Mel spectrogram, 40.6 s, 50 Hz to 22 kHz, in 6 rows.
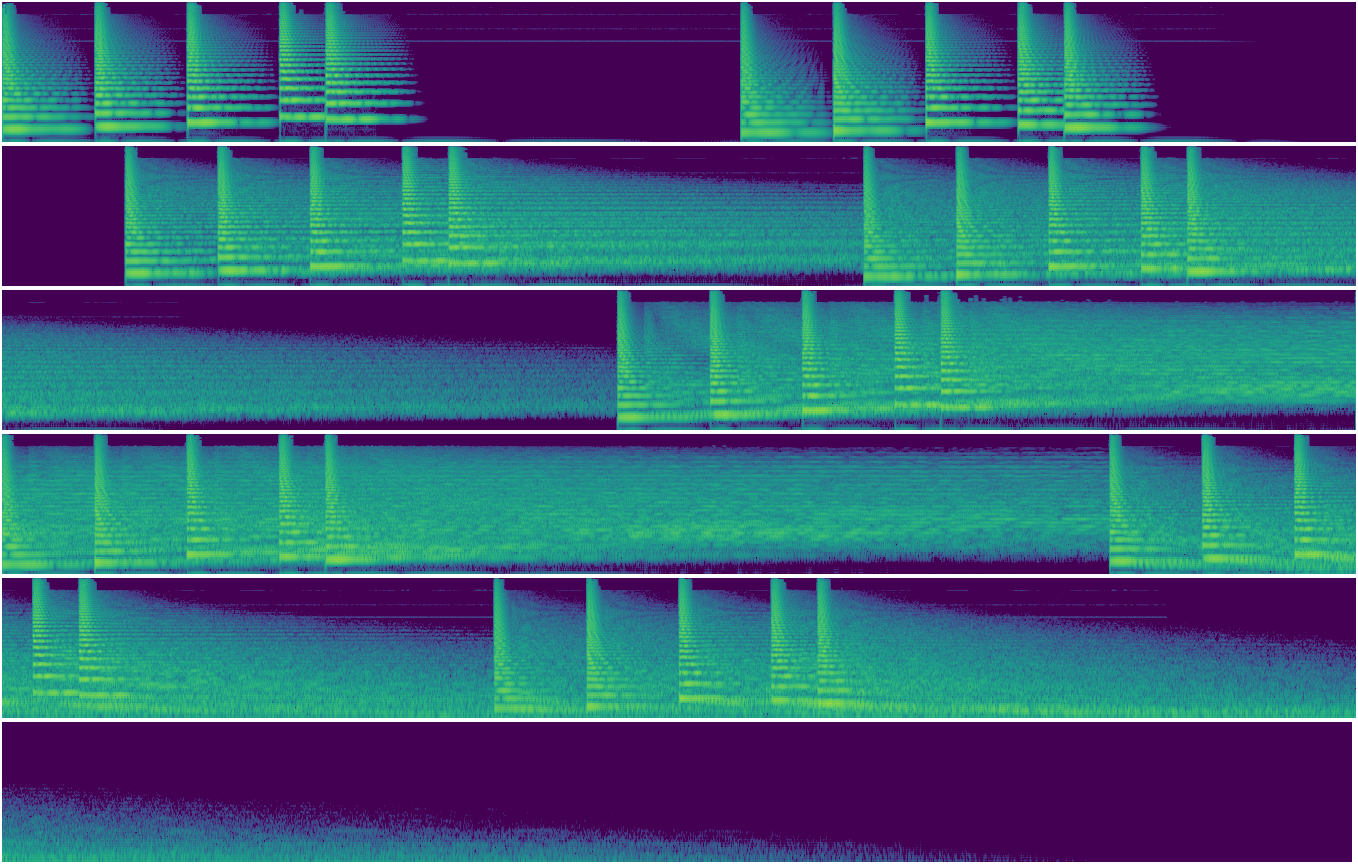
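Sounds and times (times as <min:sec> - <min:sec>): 
supersaw synth: 0:00.0 - 0:02.0, 0:03.7 - 0:05.7, 0:07.4 - 0:34.5.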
